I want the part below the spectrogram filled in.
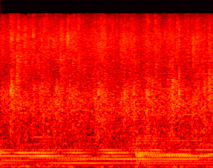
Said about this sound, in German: Wollen wir da zusammen mitwirken? Dann lasst uns einfach mal klatschen, damit wir was machen können. Amen.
